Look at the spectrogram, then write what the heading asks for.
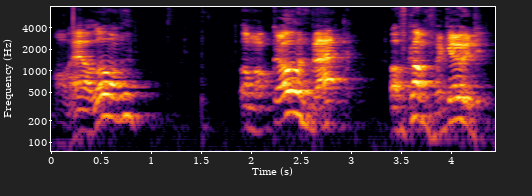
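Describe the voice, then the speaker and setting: Rough, bright-voiced ex-convict. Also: male voice, high-pitched, sing-song, slow, heavily acted. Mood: fond, proud. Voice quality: rustic, ungrammatical speech. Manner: proud, fond, blustering. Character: rough, devoted older male ex-convict returned from colonies. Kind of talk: radio play acting. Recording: roomy, echoing sound.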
